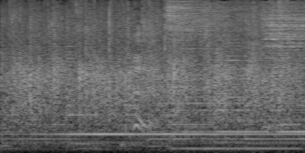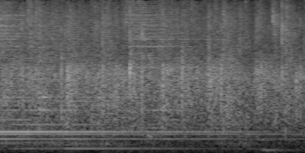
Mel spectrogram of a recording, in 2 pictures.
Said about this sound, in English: Give the Lord a clap. Shout amen. Give the Lord one more clap. Clap like a helper. Clap. A helper.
